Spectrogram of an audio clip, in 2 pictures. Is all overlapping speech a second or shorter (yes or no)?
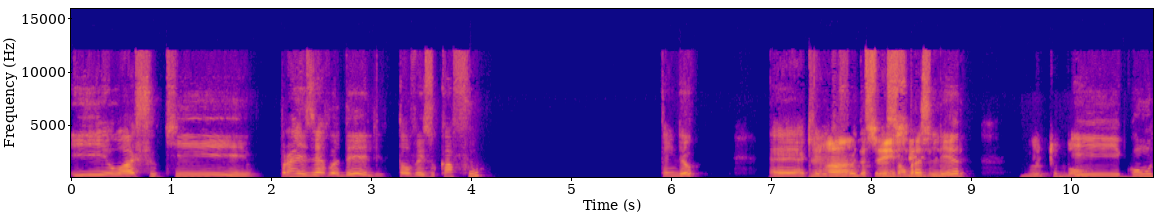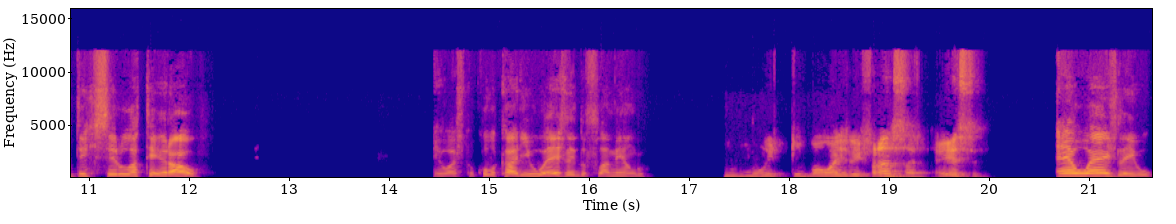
no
